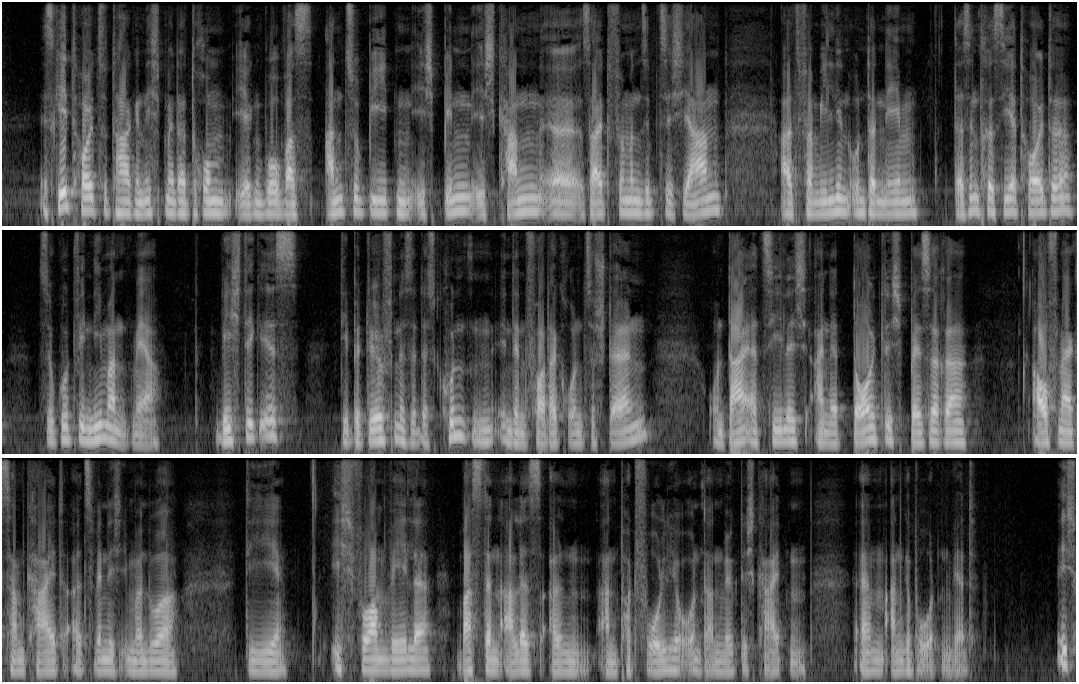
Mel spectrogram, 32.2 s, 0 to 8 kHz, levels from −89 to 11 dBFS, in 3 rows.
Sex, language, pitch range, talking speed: male, German, 100-115 Hz, 120 wpm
